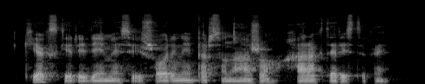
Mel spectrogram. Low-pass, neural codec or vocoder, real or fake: 10.8 kHz; none; real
